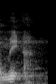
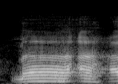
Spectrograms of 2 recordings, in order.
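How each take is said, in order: First: "مائة" said as mi'a with short i; correct pronunciation. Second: "مائة" drawn out slowly as maaa-a; slow demo of the wrong maa-a for "مائة"; mistaken spelling pronunciation. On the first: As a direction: give "مائة" a short i and glottal stop, alif silent. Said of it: "هي مائة". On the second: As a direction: stretch the alif in "مائة" into a long aa. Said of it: "هذا خطأ". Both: Shown as a demonstration.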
